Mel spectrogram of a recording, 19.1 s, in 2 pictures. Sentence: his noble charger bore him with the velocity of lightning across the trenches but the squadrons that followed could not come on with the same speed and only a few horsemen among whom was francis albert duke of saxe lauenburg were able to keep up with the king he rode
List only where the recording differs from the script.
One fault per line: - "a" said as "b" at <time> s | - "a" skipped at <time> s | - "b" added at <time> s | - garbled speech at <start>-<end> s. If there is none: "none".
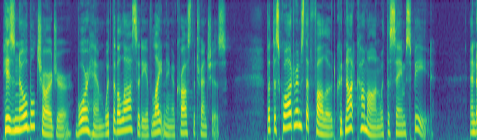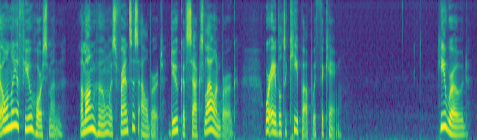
none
